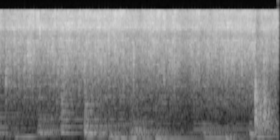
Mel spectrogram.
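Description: Risotto sizzling and simmering in a hot pan while a wooden spoon stirs it. There is a single sharp knock near the end.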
